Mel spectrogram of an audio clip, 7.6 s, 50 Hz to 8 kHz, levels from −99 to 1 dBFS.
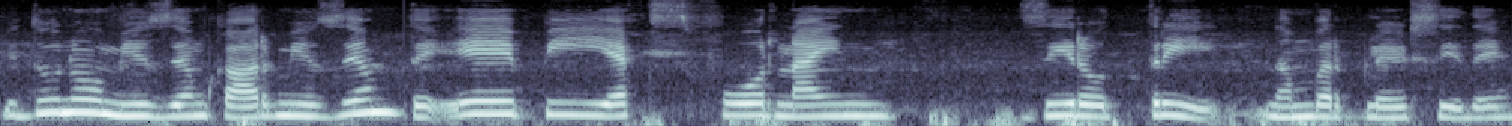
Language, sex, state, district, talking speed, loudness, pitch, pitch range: Kannada, female, Karnataka, Chamarajanagar, 95 wpm, -15 LUFS, 225 Hz, 210-235 Hz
